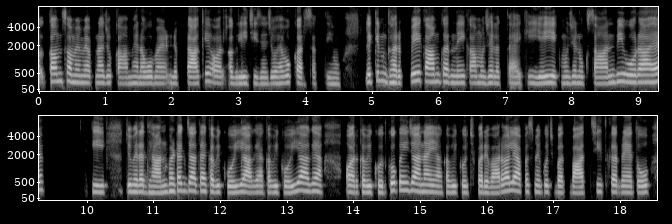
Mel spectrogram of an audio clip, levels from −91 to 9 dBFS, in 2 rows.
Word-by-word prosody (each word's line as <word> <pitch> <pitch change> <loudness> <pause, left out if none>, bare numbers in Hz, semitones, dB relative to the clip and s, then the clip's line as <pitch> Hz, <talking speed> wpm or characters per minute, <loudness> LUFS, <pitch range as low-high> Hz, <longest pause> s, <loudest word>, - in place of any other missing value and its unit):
कम 240 +1 +4
समय 225 -3 0
में 205 0 -2
अपना 200 +1 -3
जो 205 0 -4
काम 185 0 -4
है 195 - -3
न 190 - -2
वो 190 0 +1
मैं 185 0 -4
निपटा 185 0 +2
के 250 - -3
और 195 -3 -2
अगली 190 0 -1
चीज़ें 180 -2 -7
जो 185 +1 -3
हैं 190 0 -2
वो 210 +2 -1
कर 190 -3 +2
सकती 180 +1 -13
हूँ। 175 -1 -9 0.4
लेकिन 250 +2 -1
घर 205 -1 +2
पे 250 +3 +4
काम 230 0 +4
करने 205 -3 -1
का 200 0 -2
मुझे 200 0 -3
लगता 190 -1 -6
है 95 0 -4
कि 195 - -13
यही 200 +2 +3
एक 195 - -2
मुझे 190 +1 -4
नुकसान 185 0 -2
भी 235 +2 -2
हो 220 -2 +2
रहा 220 0 +4
है 230 +3 +3 0.7
कि 195 -1 0 0.3
जो 210 - +2
मेरा 200 0 +4
ध्यान 185 0 +1
भटक 225 +1 +3
जाता 225 -1 +4
है 220 - +4
कभी 195 -1 +2
कोई 185 +2 0
आ 190 -2 +5
गया, 190 0 -2
कभी 185 0 -2
कोई 185 +5 -1
आ 235 -2 +5
गया 215 -2 +1 0.4
और 195 -2 +4
कभी 190 0 +2
खुद 185 -1 0
को 235 +3 +3
कहीं 245 -1 0
जाना 220 -3 +4
है 200 -1 +2
या 185 -1 -1
कभी 190 0 0
कुछ 185 0 -4
परिवार 180 -1 +2
वाले 230 +1 +5
आपस 205 -2 +1
में 195 - -3
कुछ 195 0 -4
ब 185 -2 0
बात-चीत 180 +4 +1
कर 200 -2 +2
रहे 185 0 -1
हैं 180 - -1
तो 185 +2 0
195 Hz, 240 wpm, -22 LUFS, 185-215 Hz, 0.7 s, आ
